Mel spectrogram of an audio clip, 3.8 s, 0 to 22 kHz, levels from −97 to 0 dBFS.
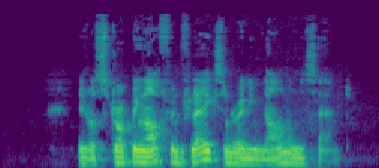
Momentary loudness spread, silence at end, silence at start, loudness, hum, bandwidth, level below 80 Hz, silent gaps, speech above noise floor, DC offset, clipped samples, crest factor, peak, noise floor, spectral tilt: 12 LU; 0.5 s; 0.8 s; -23 LUFS; none; 16 kHz; -52 dBFS; none; 43 dB; under 0.1%; under 0.1%; 20 dB; -6 dBFS; -66 dBFS; -6.5 dB/octave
